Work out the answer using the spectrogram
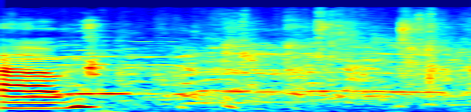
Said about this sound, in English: Now, you know, that got more applause than anything else.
